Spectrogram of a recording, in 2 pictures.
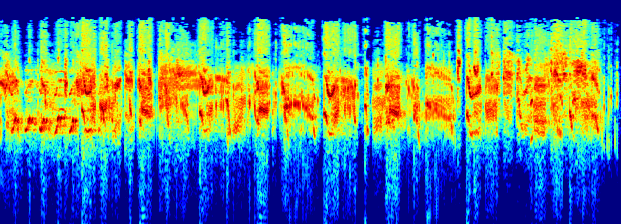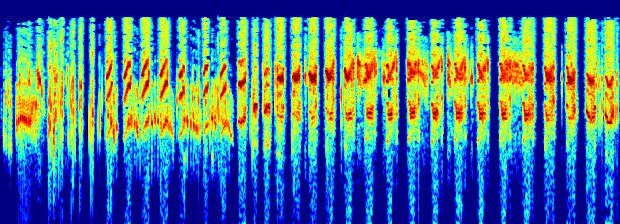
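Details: High swiftlet twittering recorded in stereo as calling and roosting sounds: unbroken buzzy chatter for the first half, then rapid clicking chirps over a steady high trill.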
